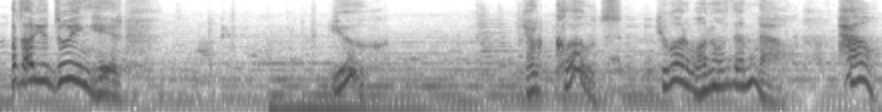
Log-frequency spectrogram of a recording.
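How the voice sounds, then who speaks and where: An actor playing a devout, emotional old rebel merchant in a video game, speaking in an earnest, fretting and emphatic way. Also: male voice, high voice, sing-song, extremely slow, gravelly, long pauses, heavily acted. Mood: stunned. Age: older. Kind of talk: dramatic video game cutscene acting. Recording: music behind the voice.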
